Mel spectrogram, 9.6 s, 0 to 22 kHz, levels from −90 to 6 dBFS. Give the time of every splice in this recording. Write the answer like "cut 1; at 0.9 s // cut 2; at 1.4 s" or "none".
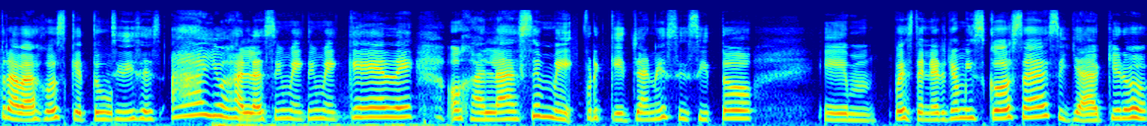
cut 1; at 0.9 s // cut 2; at 2.6 s // cut 3; at 4.3 s // cut 4; at 4.8 s // cut 5; at 7.3 s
